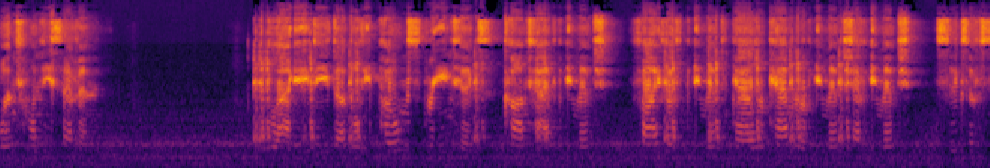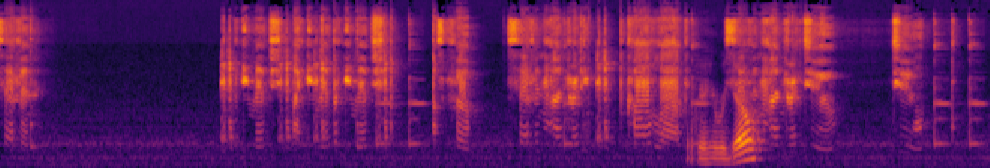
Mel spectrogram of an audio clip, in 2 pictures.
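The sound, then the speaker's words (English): Telephone tones from a test call on a phone sound in repeated long bursts separated by short silent gaps, with a brief low swooping tone near the end. “So what we're going to do is unlock the phone, and we are going to try and do this test call again.”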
